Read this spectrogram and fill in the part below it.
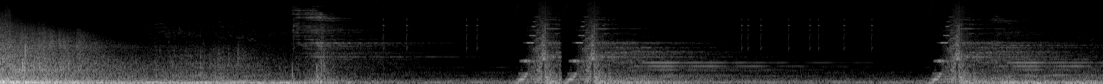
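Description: Confringo fire-blast spells in Hogwarts Legacy crack and boom as several separate explosive hits over about ten seconds, each leaving a ringing, whooshing tail that fades into quieter game ambience between bursts.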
